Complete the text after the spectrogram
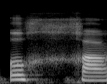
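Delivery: "अखा" stretched very slowly with a held ख; very drawn-out demo. Shown as a demonstration. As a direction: hold the ख long. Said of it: "next word क्या है". ("अखा" को बहुत धीरे, ख दबाकर)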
